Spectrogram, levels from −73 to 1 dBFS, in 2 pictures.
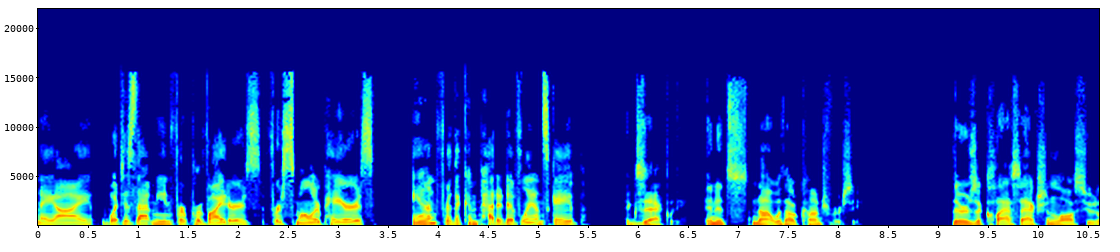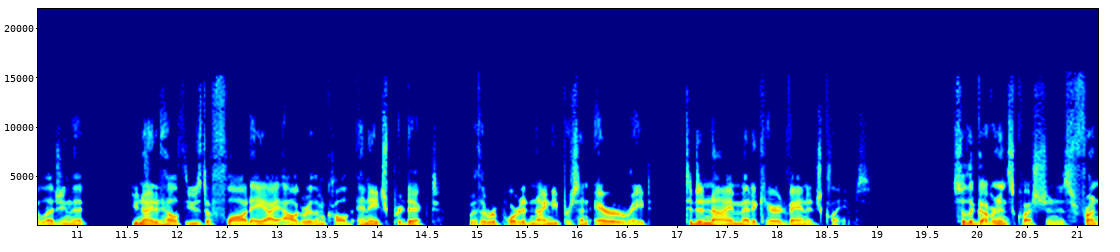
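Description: No technical faults can be heard anywhere in this recording.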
